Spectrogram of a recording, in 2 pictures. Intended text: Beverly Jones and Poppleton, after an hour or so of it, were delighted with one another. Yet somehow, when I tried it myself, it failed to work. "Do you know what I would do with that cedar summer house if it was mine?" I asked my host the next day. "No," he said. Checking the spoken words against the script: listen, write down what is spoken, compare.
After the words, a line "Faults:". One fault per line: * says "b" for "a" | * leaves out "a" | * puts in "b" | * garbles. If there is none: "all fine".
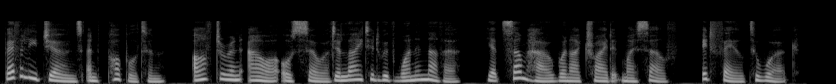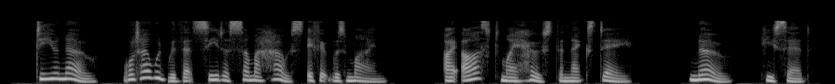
Beverly Jones and Poppleton, after an hour or so of delighted with one another. Yet somehow, when I tried it myself, it failed to work. "Do you know what I would with that cedar summer house if it was mine?" I asked my host the next day. "No," he said.
Faults:
* leaves out "it were"
* leaves out "do"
